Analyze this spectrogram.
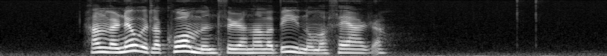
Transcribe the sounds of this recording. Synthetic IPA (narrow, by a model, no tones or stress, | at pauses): hanːvaɹnɛwɪt̪lakʰɔːmɪnfɪːɾɪat̪hanʋaɾbiːnʊmafɛːɹa̰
